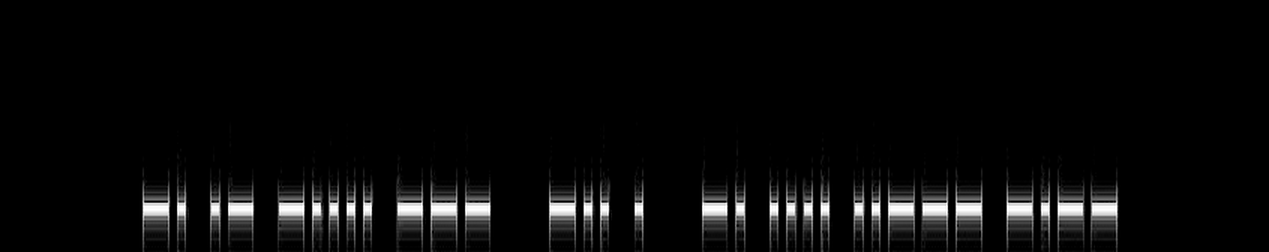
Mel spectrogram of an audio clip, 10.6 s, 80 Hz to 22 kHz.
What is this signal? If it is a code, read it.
Morse code, heard as a keyed tone, about 17 wpm, 700 Hz. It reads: NA6O DE NH2Y
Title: USA Callsign DE Callsign - 4 Characters - 17wpm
